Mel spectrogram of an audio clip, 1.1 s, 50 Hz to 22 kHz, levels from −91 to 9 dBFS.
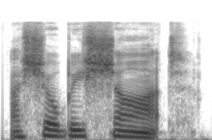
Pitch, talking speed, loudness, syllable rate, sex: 155 Hz, 225 wpm, -14 LUFS, 4.5 syllables/s, female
